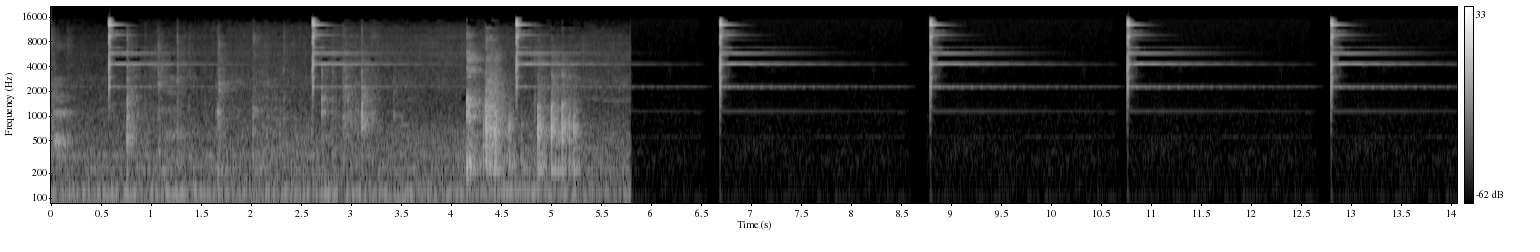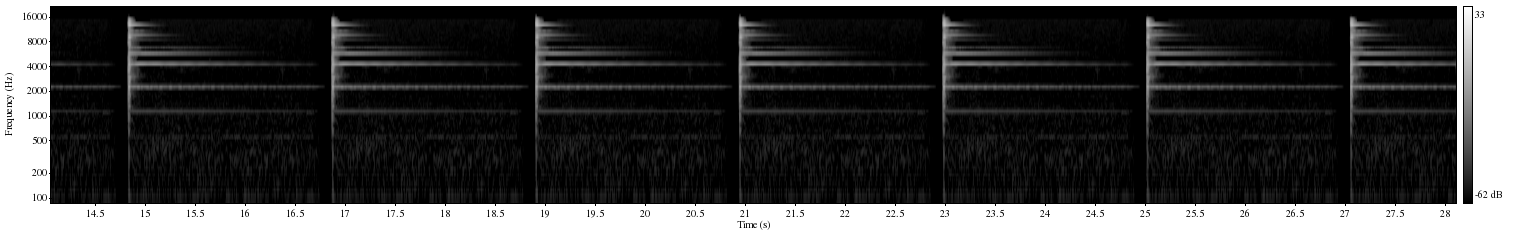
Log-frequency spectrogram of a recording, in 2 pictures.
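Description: A single bell-like ding repeats about every two seconds, each strike ringing and fading, as a looping background track. For about the first six seconds faint handling noise and knocks sit beneath it, then they cut out and only the dings remain.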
